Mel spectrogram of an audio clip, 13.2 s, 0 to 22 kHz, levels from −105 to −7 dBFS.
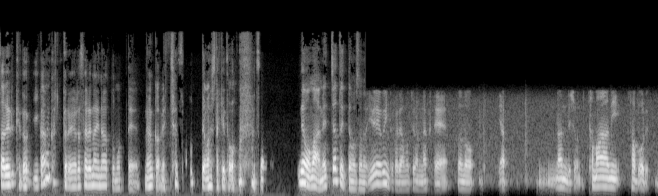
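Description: Input switched to a poorer device at 7.29 s, lasting to the end: with no gap, the speech turns dull and boxy, with nothing above 3.8 kHz, a level drop of roughly 5 dB and a faint new noise floor, likely a change to a narrower-band microphone or headset.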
